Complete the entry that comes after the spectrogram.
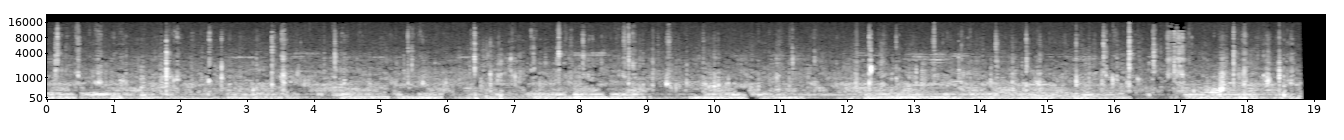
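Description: Close-miked chewing and lip-smacking of a man eating fried fish with his hand, with many small wet mouth clicks. The sound cuts out abruptly just before the end.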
